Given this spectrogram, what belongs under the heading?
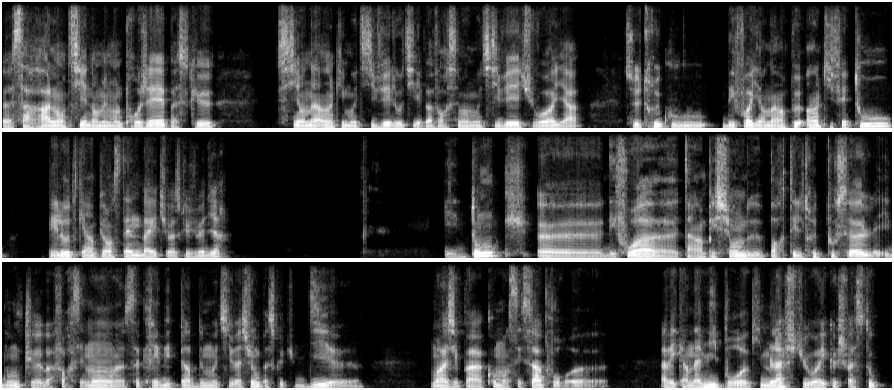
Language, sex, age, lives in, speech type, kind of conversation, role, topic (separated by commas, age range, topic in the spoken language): French, male, 20-24, France, conversation, advice, user, Pourquoi avez-vous perdu votre motivation et remettez-vous en question ce projet ?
